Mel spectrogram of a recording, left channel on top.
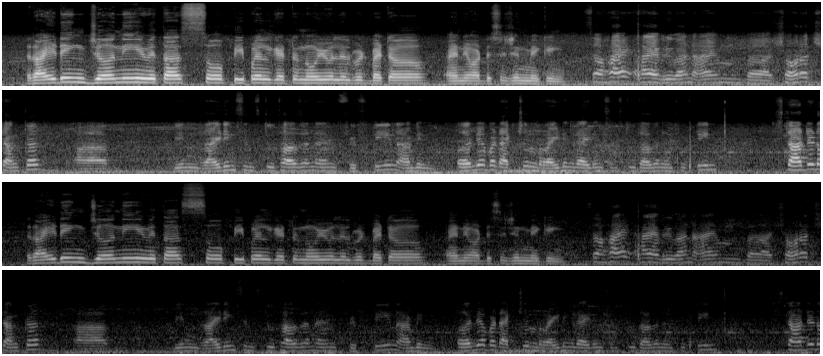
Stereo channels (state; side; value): quieter; right; 14.2 dB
